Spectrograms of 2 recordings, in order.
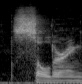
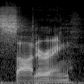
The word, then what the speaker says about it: soldering: I just looked up soldering versus soldering and I think in the United States it's soldering there was an optional British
